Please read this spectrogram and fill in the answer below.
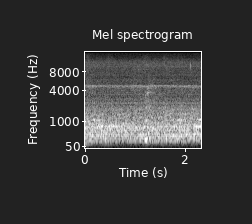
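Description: Garlic cloves and small shallots frying in hot oil in a nonstick pan, a soft, steady sizzle.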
